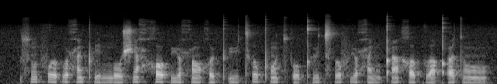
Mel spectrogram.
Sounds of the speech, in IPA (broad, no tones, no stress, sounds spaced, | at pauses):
sʷ ĩ f ɤ ʔ u ħ ĩ pʼ ɪ ŋ o ʃ ĩ ħ χ o ʔ y ħ õ χ ʉ pʼ y tʰ ɤ pʼ õ t͡sʼ o kʼ ʉ t͡sʼ ɤ f y ħ ĩ ŋ qʼ ĩ χ ɤ k ɤ qʼ y t õ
